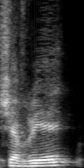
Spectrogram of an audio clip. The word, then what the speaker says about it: Chevrier: yeah like mine is chevrier if you want to get french you know you don't pronounce the last r um but in fact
